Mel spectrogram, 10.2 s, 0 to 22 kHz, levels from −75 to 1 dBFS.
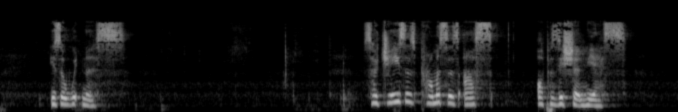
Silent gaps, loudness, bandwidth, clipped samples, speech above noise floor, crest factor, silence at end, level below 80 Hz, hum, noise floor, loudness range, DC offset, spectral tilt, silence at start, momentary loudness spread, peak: none; -24 LUFS; 11.5 kHz; under 0.1%; 39 dB; 22 dB; 0.8 s; -58 dBFS; none; -64 dBFS; 8 LU; under 0.1%; -2 dB/octave; 0.75 s; 14 LU; -6 dBFS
